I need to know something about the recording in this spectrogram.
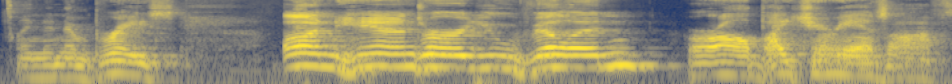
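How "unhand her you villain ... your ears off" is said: loud heroic bone; bone's threat. A narrator's reading. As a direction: command the villain boldly. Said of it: "said the magic bone".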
